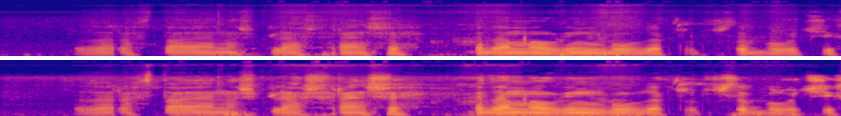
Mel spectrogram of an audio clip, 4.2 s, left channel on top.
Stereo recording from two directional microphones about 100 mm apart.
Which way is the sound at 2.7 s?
15° left (ahead or behind).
